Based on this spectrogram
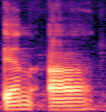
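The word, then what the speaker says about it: נָצַר: En fait, ça s'écrit Natsar, mais ça se prononce natsar.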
